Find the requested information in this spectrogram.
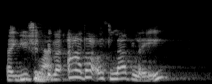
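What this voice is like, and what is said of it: Australian speaker putting on another accent. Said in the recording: “did you hear my accent come through? ... the Australian trying to do that accent is hilarious”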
